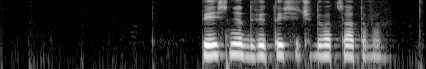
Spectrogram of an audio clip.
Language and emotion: Russian, neutral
